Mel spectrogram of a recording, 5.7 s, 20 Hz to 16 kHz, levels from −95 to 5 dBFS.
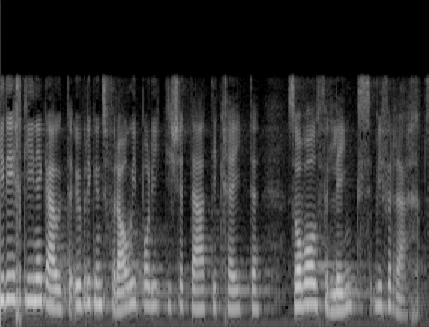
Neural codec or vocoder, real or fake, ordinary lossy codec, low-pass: none; real; none; 7.2 kHz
